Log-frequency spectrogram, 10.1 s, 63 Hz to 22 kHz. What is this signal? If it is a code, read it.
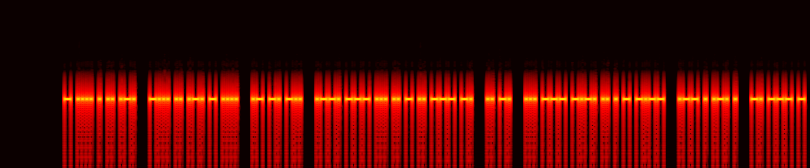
Morse code, heard as a keyed tone, about 44 wpm, 700 Hz. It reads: THEIR BIRTH AND POSITION IN SOCIETY WERE NOT
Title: Sentences from Top 900 Words 45wpm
